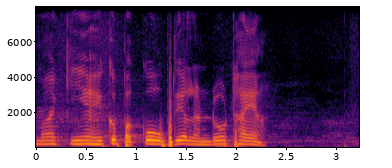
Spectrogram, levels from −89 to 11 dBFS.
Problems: constant background noise, low volume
